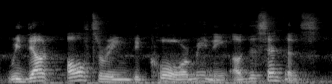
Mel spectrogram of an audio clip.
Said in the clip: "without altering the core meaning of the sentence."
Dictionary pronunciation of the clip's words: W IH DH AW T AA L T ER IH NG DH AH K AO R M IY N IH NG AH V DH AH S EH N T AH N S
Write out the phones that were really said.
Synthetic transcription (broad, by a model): W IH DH AW T AA L T ER IH NG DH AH K AO R M IY N IH NG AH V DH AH S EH N T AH N S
